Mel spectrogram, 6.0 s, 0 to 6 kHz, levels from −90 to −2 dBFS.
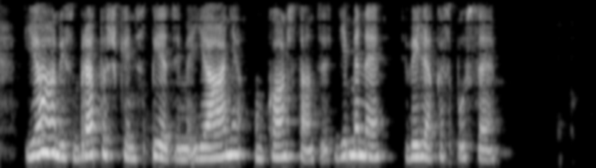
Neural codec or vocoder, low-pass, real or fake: none; 5.4 kHz; real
